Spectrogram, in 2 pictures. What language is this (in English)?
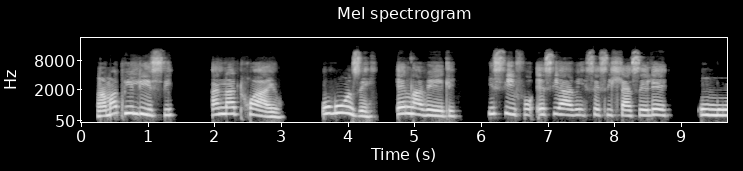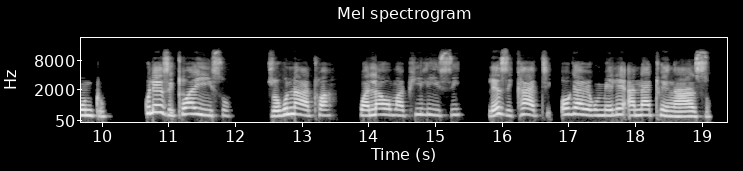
North Ndebele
